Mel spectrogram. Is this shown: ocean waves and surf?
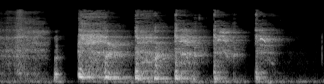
no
